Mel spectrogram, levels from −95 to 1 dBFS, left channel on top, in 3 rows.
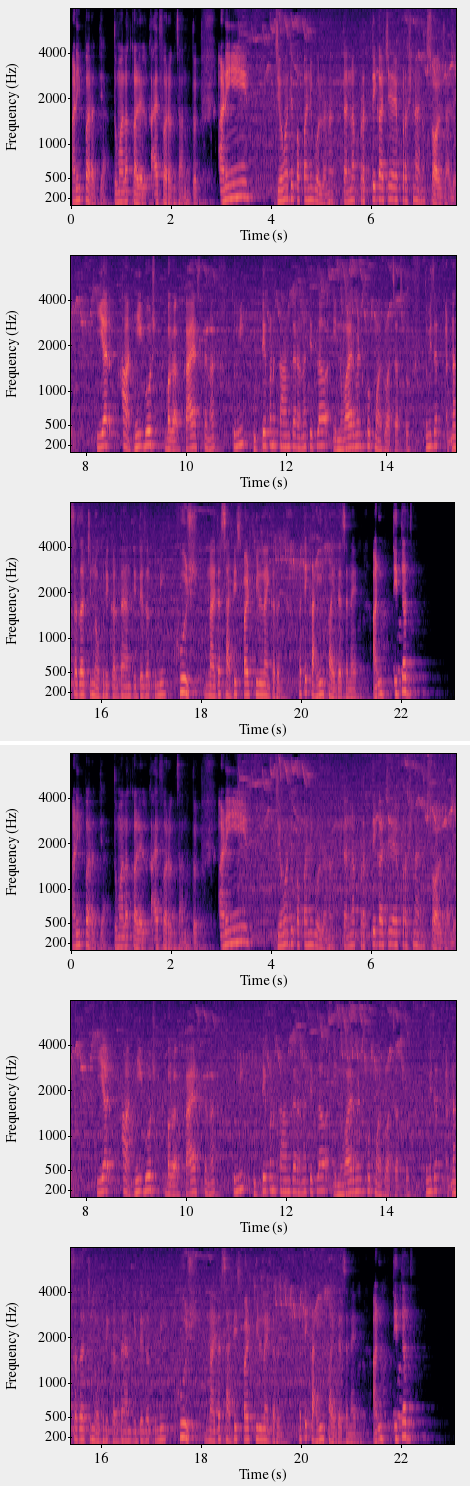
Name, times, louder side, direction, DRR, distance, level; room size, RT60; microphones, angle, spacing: voice 1, 0.0-3.6 4.0-21.1 21.4-22.2, left 3 dB, 30° left, 11 dB, 0.4 m, -36 dB
voice 2, 2.4-2.8 8.0-8.3 14.6-15.0 21.1-22.2, right 3 dB, 70° right, 2 dB, 1.5 m, -56 dB
sound 1, 3.3-20.8, right 1 dB, 10° right, 1.1 m, -46 dB
12.0 x 7.2 x 3.9 m, 0.82 s
head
